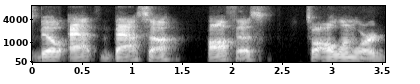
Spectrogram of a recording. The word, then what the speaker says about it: BAS2A: And I pronounce it like BASA because it sounds like NASA.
